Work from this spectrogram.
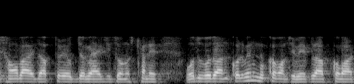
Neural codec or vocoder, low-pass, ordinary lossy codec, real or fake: codec, 16 kHz, 2 kbps, FunCodec, trained on Chinese and English, 25 frames a second; 3.6 kHz; none; fake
